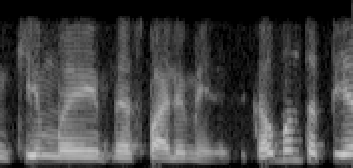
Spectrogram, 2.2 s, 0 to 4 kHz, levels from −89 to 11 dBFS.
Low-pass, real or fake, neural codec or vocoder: 3.6 kHz; real; none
